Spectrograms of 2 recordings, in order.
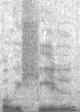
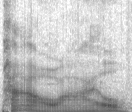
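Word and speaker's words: Powiśle: Like how they pronounce the name of this town. Poishil. Unlike my American pronunciation of Pow Isle.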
